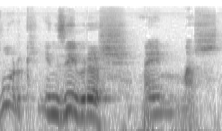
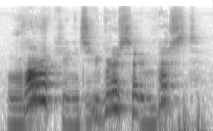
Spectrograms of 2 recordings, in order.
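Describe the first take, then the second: First: It is said in an ordinary speaking voice. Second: It is said in a put-on Yoda voice. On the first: The speaker calls it wrong. "this doesn't sound like Yoda" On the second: The speaker calls it right. "I'm working on my Yoda voice"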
